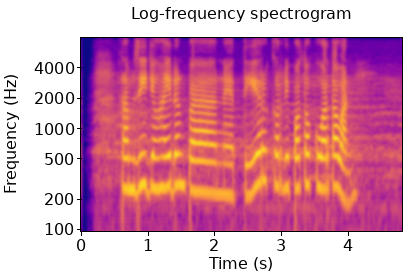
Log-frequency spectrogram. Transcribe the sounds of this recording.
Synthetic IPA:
ramzid͡ʒɨŋɦaidanpanɛt̪irkɨrdipɔt̪ɔkuwart̪awan

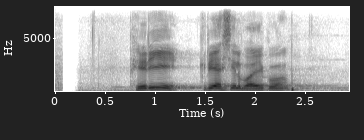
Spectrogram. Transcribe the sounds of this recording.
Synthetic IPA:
pʰeɾikrijasilbʱʌeko

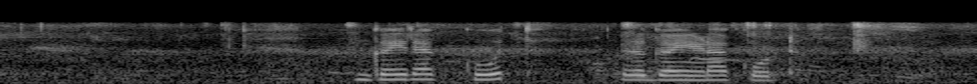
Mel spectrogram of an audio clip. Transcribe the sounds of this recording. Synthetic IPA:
ɡəjɾakot̪ | ɾəɡəjɳ̃akoʈʰ

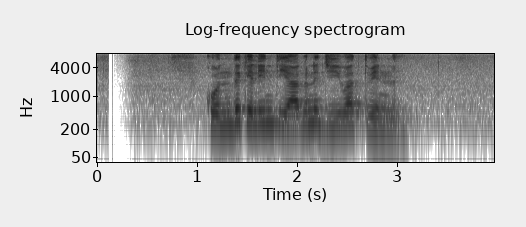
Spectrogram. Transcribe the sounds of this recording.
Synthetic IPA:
kond̪əkelint̪ijaːɡənəd͡ʒiːʋat̪ʋenːə̰

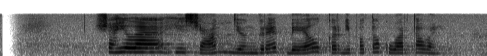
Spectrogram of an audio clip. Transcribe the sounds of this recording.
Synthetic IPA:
ʃaɦilahiʃamd͡ʒɨŋɡɾɛt̪̚bɛlkɨrdipɔt̪ɔkuwart̪awan

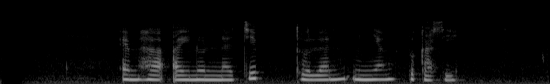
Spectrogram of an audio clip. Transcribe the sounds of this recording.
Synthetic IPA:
ʔɛmɦaʔajnunːad͡ʒɪp̚ | d̪̥o̤lanməɲaŋb̥əkasi

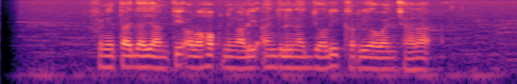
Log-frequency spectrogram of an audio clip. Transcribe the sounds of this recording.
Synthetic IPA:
finit̪ad͡ʒajant̪iʔɔlɔɦɔk̚niŋaliʔa̰ɲd͡ʒəlinad͡ʒolikərdiwawaɲt͡ʃaɾa

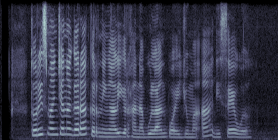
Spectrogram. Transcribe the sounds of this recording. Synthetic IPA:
t̪uɾɪsmaɲt͡ʃanəɡaɾakɨrniŋaliɡərɦanabulanpoɛd͡ʒuma̰ʔahdisɛul

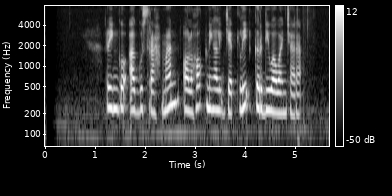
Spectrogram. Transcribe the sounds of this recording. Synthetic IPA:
riŋɡoʔaɡusrahmanʔɔlɔɦɔk̚niŋalid͡ʒɛt̪likɨrdiwawaɲt͡ʃaɾa

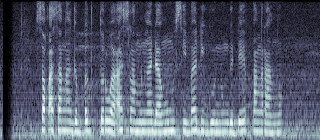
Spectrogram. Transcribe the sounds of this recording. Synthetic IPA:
sɔka̰saŋaɡəbəɡ̚t̪ʊrwaʔa̰slamunŋadaŋumusibahdiɡunʊŋɡədɛpaŋɾaŋɔk̚

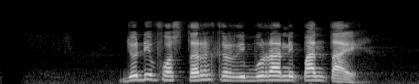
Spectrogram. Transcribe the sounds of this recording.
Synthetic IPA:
d͡ʒodifɔst̪ərkərlibuɾanipant̪aj

